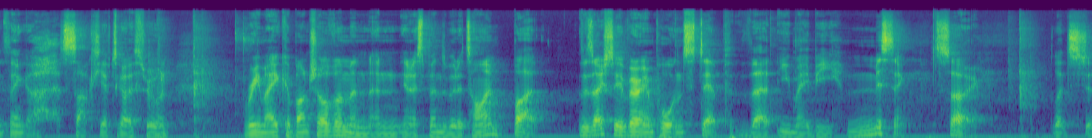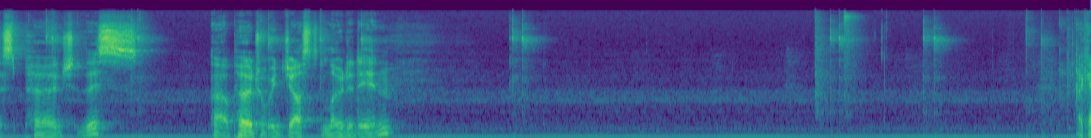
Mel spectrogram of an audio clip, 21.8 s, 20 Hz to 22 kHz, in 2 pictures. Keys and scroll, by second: 1.5 super+Escape, 1.9 super+Escape, 10.2 super+Escape, 21.5 super+Escape.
